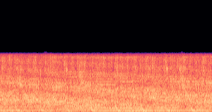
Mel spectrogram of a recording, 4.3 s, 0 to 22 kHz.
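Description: Music from a shortwave pirate broadcast received on 3220 kHz upper sideband through a software-defined receiver, band-limited to below about 3 kHz.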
